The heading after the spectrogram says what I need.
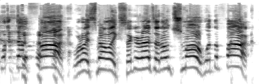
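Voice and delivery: high, loud mock outrage with a laugh; hammed-up indignation at a kitten; exasperated outburst. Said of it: "I'm like".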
